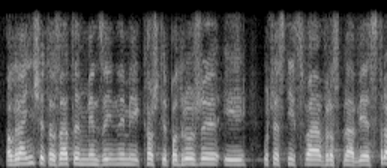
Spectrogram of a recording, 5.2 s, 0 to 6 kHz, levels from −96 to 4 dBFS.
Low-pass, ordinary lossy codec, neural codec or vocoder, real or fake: 5.4 kHz; none; codec, 16 kHz, 6 kbps, DAC; fake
